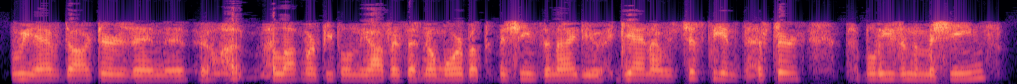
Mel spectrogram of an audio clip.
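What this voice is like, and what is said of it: Voice not at its best. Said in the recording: “I'm so sorry about my voice.”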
